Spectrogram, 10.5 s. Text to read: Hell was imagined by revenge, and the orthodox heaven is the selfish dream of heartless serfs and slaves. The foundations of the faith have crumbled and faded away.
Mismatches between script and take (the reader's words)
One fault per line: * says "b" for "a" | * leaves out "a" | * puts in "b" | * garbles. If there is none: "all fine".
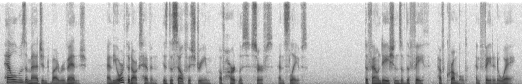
all fine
